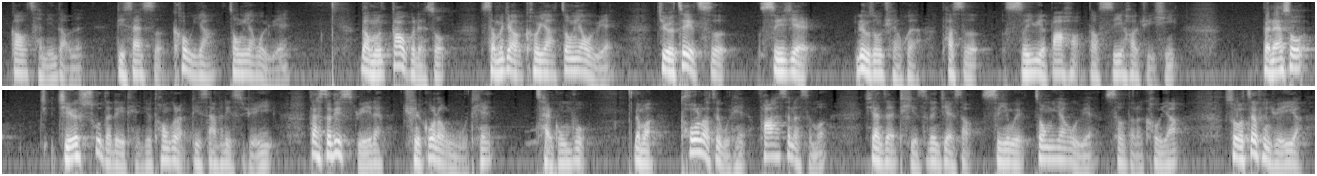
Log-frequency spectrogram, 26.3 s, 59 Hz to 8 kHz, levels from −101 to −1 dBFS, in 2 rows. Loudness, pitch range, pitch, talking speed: -19 LUFS, 110-130 Hz, 120 Hz, 285 characters per minute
